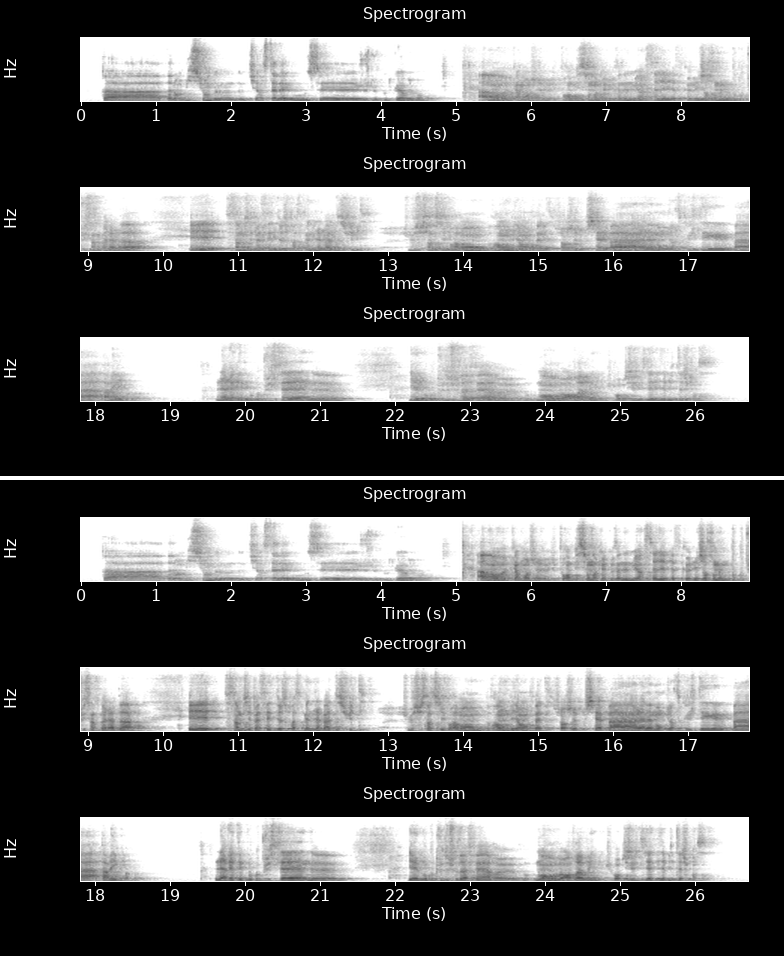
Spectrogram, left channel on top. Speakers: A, on the left (about 40°); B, on the right (about 75°).
A: tu as, l'ambition de, de t'y installer ou c'est juste le coup de cœur du moment?
B: Ah non, euh, clairement, j'ai j'ai pour ambition dans quelques années de m'y installer parce que les gens sont même beaucoup plus sympas là-bas. Et c'est simple, j'ai passé deux trois semaines là-bas de suite. Je me suis senti vraiment, vraiment bien en fait. Genre, je n'avais pas la même ambiance que j'étais bah, à Paris, quoi. L'air était beaucoup plus sain, euh, il y avait beaucoup plus de choses à faire. euh, donc, moi, en, en vrai, oui, je suis pas obligé d'y d'y habiter, je pense.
